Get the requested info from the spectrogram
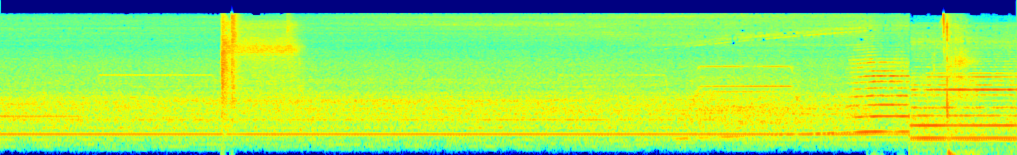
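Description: CNC router running a V-bit job with dust extraction on: a steady spindle whine over the rushing of the extractor. There is a short sharp knock about two seconds in, and near the end a rising tone and several steady tones join in.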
